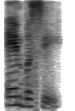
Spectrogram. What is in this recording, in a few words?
"embassy", Indian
